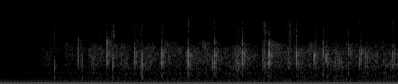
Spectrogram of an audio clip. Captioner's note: audience applauds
